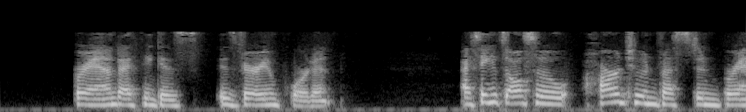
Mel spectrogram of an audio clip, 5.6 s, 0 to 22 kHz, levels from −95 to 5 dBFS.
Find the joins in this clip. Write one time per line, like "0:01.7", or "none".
none

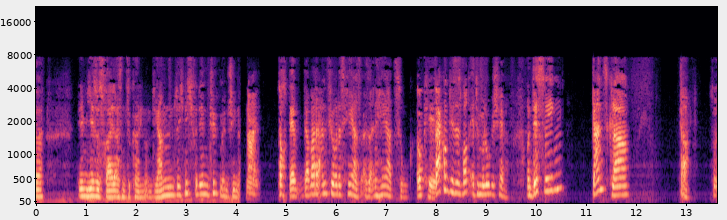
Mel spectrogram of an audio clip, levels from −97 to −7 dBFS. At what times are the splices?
0:04.0

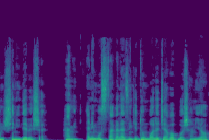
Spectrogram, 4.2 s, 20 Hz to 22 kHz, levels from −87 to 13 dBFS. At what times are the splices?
0:01.6

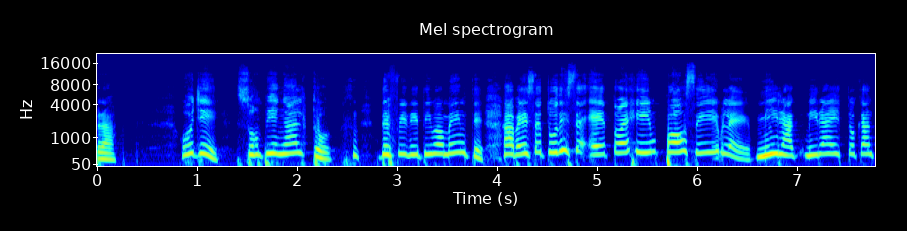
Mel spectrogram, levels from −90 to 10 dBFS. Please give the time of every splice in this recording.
0:04.0
0:06.6

